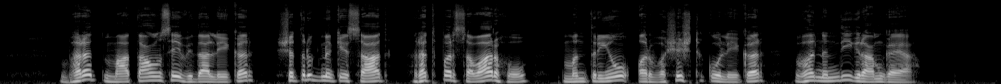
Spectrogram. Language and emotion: Hindi, neutral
